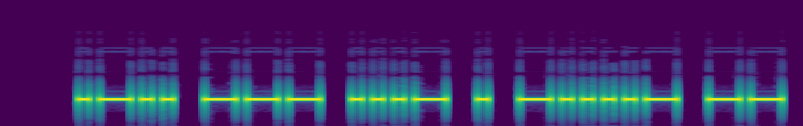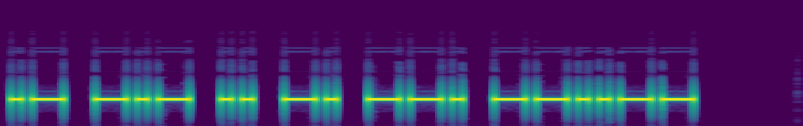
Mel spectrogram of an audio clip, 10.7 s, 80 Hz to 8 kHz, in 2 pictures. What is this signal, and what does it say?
Morse code, heard as a keyed tone, about 17 wpm, 700 Hz. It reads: LOVE-MAKING,
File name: Book One / 08-Chapter 8 - 17 WPM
